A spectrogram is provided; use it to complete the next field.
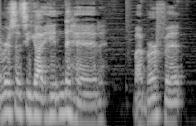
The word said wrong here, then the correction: Vontaze Burfict: or Burfitt, whatever how you pronounce that super last name. – Vontaze Burfict.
